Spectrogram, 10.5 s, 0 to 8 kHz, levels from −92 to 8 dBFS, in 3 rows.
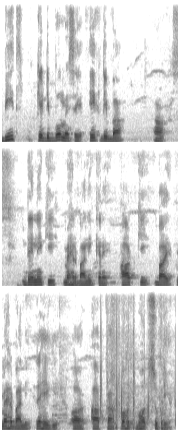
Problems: constant background noise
